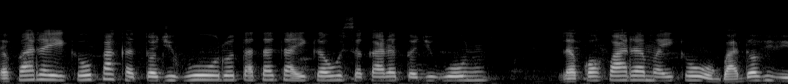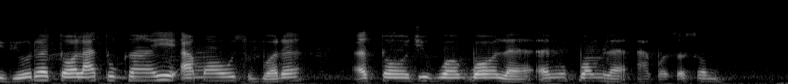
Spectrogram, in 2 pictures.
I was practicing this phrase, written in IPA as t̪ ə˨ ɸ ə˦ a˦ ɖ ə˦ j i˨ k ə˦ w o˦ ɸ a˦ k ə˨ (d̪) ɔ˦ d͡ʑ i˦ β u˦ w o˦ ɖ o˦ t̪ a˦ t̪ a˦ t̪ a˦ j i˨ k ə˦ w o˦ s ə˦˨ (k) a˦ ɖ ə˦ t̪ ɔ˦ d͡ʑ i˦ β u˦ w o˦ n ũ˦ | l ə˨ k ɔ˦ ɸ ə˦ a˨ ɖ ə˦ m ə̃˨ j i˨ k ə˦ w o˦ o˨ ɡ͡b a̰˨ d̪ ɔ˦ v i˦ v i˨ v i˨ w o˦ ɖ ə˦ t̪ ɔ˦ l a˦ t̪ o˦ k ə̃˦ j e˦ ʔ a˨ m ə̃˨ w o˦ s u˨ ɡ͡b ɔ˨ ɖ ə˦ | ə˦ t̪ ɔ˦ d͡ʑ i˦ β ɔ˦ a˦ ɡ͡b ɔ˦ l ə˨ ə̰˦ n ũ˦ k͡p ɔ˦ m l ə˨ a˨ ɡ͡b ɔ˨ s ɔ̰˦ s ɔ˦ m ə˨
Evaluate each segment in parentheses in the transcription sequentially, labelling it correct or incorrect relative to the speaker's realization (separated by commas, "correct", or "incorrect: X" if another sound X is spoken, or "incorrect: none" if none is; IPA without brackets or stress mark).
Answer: incorrect: t̪, correct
